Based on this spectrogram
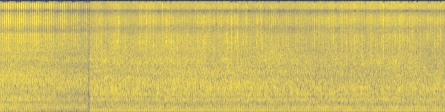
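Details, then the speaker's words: Abandoned Briggs & Stratton mower run in the snow: after letting the smoke clear, it smoothed out into a steady, even single-cylinder drone with a constant firing beat and no stumbling, running nicely for a couple of minutes. "smoothed out started running better ran for a couple minutes and seemed to be running nice and smooth when I shut the thing off"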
